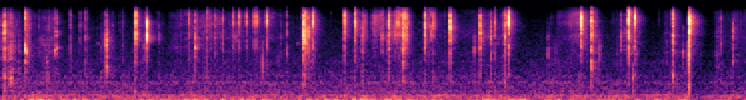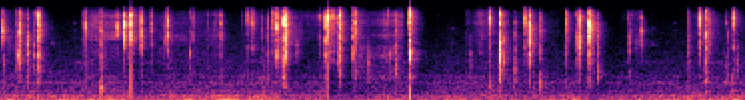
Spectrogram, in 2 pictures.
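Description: Fingertips and nails tap and scratch the cellophane of a Positano lemon-shaped package standing on a table, producing dense, bright crinkles and sharp clicking taps. The sounds come in quick irregular bursts with very short decay, sitting almost entirely in the high range over a faint low hum.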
